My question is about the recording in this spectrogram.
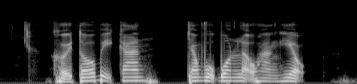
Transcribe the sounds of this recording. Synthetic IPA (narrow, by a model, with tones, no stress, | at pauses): xəː˧˩jt̪o˨˦ɓḭ˧˨kaː˧n | t͡ɕɔ˧wŋ͡mvṵ˧˨ɓu˧ənlə̰˧˨wɦaː˨˩ŋhḭ˧˨əw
